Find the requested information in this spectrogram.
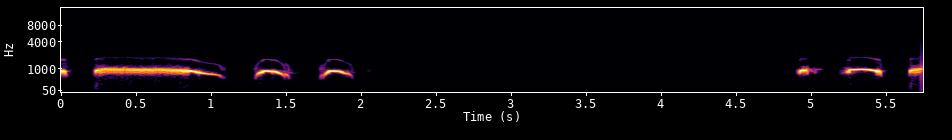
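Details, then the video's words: Spotted dove singing 'Giọng Kim 2 hậu', a style meant to bring wild doves close and get a decoy singing. One long purring coo sliding downward, then two quick hooped notes, silence, and the phrase beginning again. "Cu gáy Giọng Kim 2 hậu víp kích bổi nhanh nổi/Tiếng cu gáy kích bổi nhanh gáy/cu rừng nghe về ngay"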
